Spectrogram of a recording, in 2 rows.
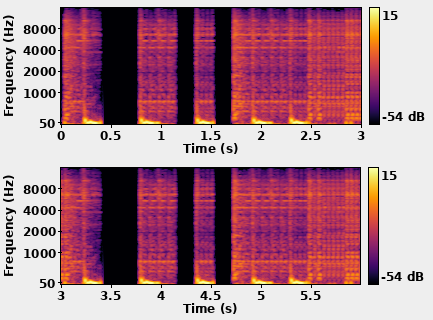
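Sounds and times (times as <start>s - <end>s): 
drum loop: 0.0s - 5.9s.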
